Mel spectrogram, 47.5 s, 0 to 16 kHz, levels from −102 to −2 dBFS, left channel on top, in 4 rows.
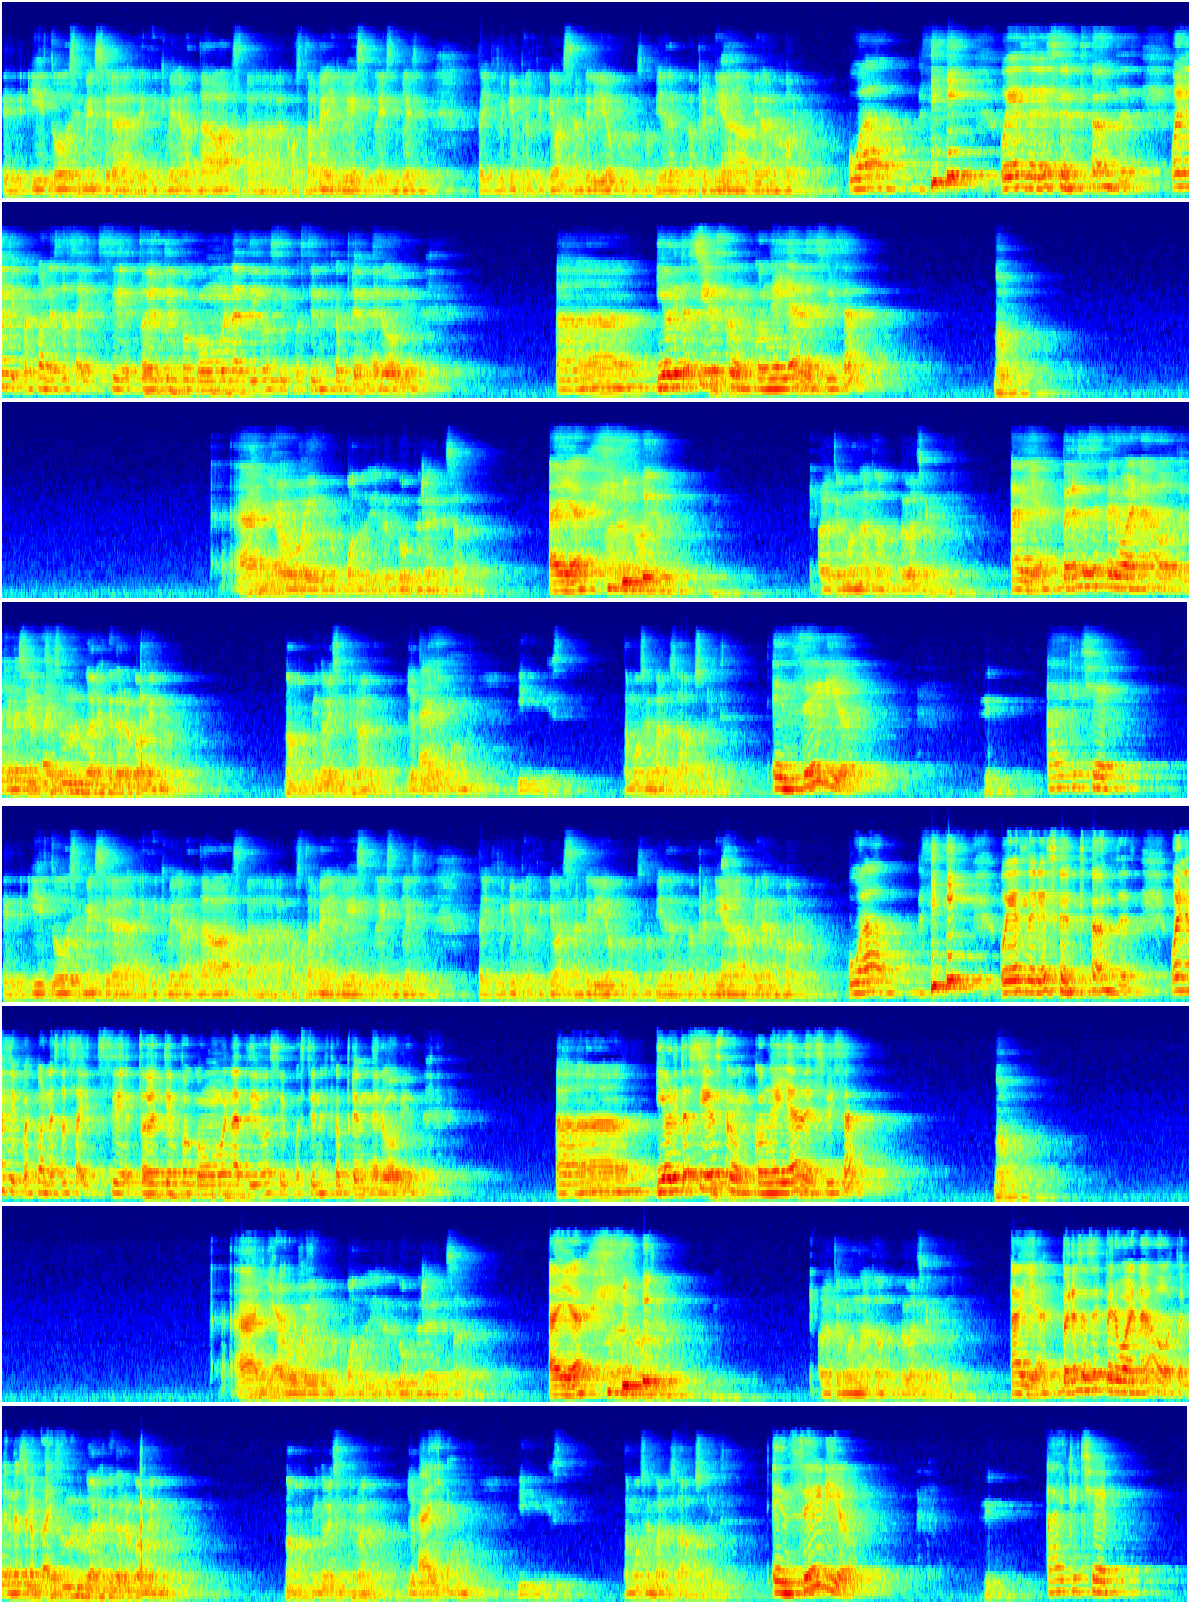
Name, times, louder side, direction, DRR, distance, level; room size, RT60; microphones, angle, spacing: voice 1, 0.0-7.9 13.3-13.6 13.9-14.2 18.8-19.1 19.8-19.9 21.8-22.0 26.2-28.3 29.8-30.4 31.9-33.1 35.6-37.3 38.4-40.3 40.7-41.2 41.8-42.7 45.4-45.5, equal, 20° left, 0 dB, 1.0 m, -29 dB
voice 2, 8.5-16.0 17.4-20.4 26.1-26.6 29.2-30.3 33.8-36.2 39.8-40.0 43.3-44.2 46.1-46.6, right 2 dB, 40° right, 5 dB, 0.5 m, -22 dB
5.6 x 4.6 x 5.6 m, 1.2 s
head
